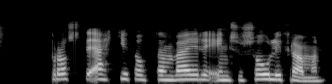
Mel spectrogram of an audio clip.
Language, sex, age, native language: Icelandic, female, 30-39, Icelandic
